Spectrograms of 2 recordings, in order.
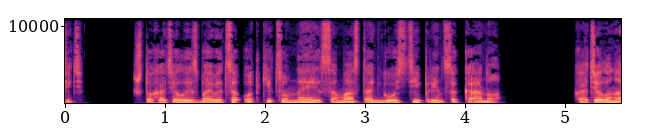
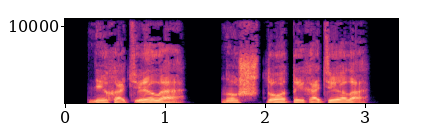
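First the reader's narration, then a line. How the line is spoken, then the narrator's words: Muffled furious growl. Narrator (Russian): Глухо прорычал Хару, до безумия взбешенный позорным заговором внутри его клана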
